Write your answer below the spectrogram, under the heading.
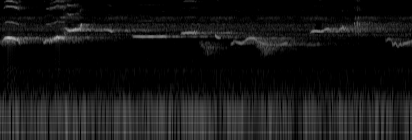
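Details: Soft, varied whistled notes from an Oriental magpie-robin near dawn. Sliding high tones come in separate short phrases over a quiet low hum.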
